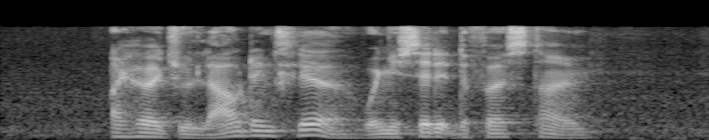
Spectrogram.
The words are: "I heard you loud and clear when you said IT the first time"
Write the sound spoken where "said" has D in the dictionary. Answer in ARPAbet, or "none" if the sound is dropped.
D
